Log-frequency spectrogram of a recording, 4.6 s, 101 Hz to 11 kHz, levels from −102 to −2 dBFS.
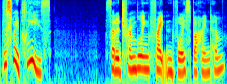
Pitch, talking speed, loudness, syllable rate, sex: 240 Hz, 130 wpm, -20 LUFS, 4.6 syllables/s, female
